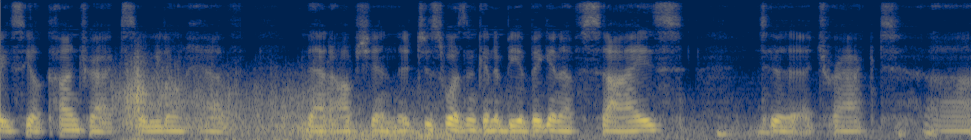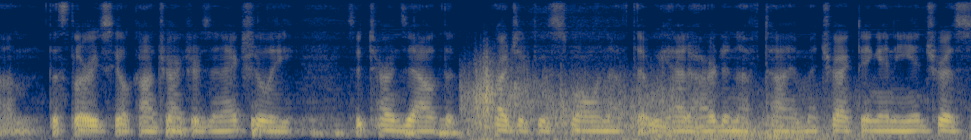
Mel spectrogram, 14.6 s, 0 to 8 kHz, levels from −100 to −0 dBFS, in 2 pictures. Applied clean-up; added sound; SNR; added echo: none; Thunder; 11 dB; reverberation time 0.2 s.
